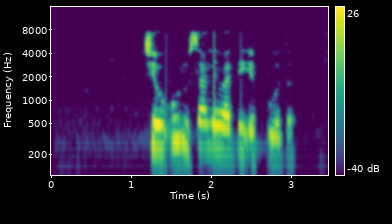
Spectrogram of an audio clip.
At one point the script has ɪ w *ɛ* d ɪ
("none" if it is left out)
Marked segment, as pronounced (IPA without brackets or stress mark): a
